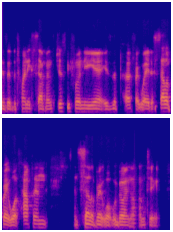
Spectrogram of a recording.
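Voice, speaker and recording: A man talks fairly quickly with an English accent. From England. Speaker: musical theatre performer. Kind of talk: interview. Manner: animated.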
